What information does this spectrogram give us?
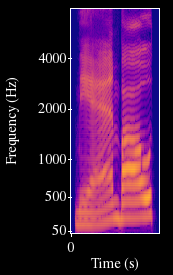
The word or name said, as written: mian4 bao1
